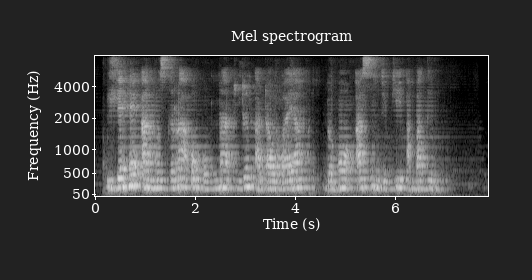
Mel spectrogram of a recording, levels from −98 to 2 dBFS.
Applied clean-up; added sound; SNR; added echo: neural separator model SepFormer DNS4.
